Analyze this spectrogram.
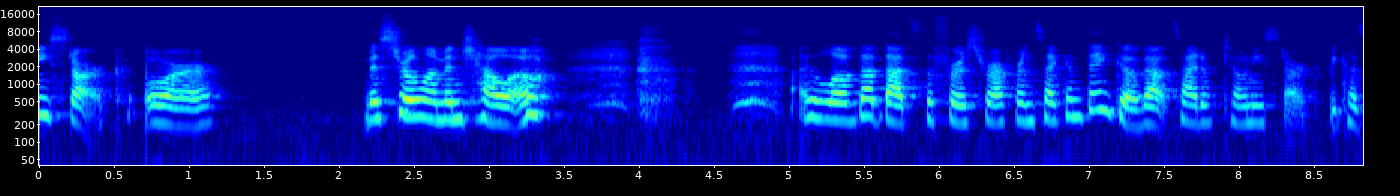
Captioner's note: laughing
